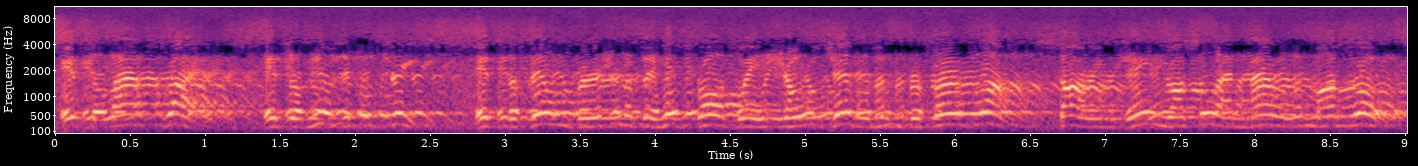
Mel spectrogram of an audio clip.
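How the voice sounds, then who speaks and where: Very high-pitched male announcer in echoing hall. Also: moderate pace, fairly bright tone. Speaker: film trailer announcer. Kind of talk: booming advertising announcement. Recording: distant, echoing, muffled, faintly noisy hall.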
